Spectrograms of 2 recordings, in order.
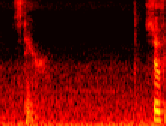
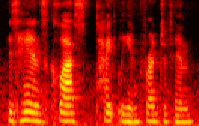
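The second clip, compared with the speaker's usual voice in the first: ordinary delivery, nothing marked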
